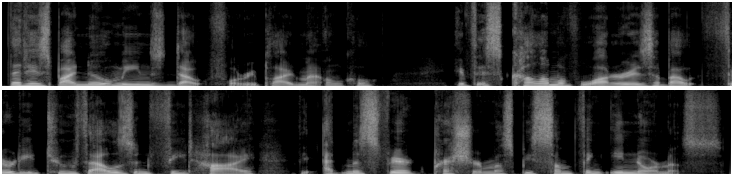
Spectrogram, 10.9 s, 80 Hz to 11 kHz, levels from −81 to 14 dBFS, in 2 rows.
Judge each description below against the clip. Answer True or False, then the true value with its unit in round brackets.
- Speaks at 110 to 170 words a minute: True (155 wpm)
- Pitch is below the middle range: False (150 Hz)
